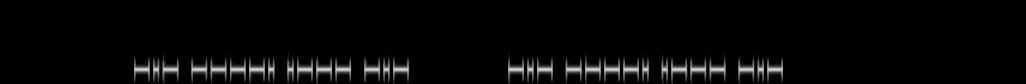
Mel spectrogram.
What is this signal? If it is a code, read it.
Morse code, heard as a keyed tone, about 25 wpm, 700 Hz. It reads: K9JK K9JK
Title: USA Call Signs - 4 Characters - Repeated 2x - 25wpm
